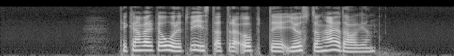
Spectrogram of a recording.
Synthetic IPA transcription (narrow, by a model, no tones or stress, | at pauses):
d̪̥ɛkʰanvæɾkauːɾɛt̪viːst̪at̪̚d̪ɾɑ̰ːʔɵpːd̪̥ɛjɵst̪̚d̪ɛnɦæːɖɑːɡən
